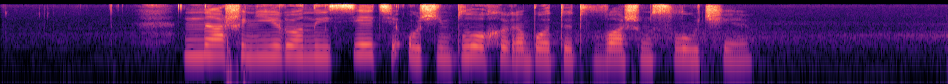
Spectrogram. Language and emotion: Russian, neutral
